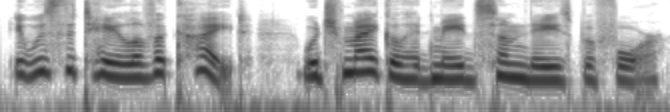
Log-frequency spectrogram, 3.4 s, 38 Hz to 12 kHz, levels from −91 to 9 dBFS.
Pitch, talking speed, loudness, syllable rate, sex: 235 Hz, 250 wpm, -16 LUFS, 5.6 syllables/s, female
